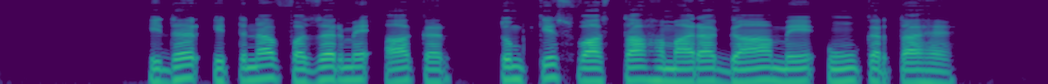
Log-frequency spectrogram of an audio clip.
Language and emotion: Punjabi, neutral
